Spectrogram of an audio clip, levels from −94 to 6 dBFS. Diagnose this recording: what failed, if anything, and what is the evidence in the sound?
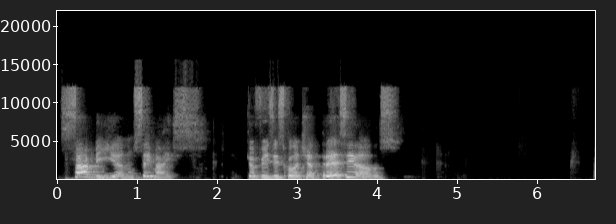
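Nothing failed; no faults found.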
